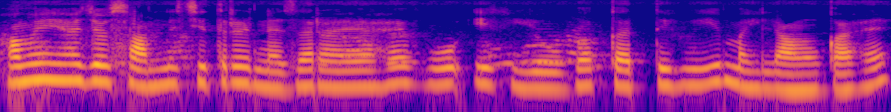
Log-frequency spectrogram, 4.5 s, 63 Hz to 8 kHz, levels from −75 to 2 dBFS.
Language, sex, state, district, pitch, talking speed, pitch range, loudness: Hindi, female, Chhattisgarh, Raipur, 205 Hz, 215 wpm, 185-225 Hz, -20 LUFS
